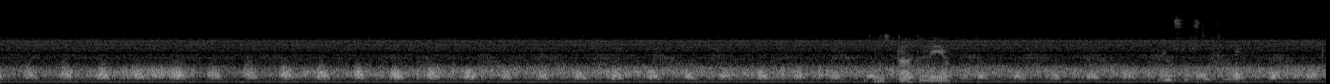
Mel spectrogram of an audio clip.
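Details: Fetal heartbeat at 10 weeks 3 days of pregnancy: rapid, regular whooshing pulses at about 164 beats per minute, a normal rate.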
